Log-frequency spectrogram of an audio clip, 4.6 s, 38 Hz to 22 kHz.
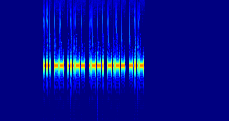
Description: Morse code, heard as a keyed tone, about 46 wpm, 700 Hz. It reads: SM3PYX
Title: DXCC-100 Call Signs - 6 Characters - 45wpm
